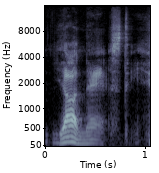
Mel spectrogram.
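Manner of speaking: disgusted whisper. Acted. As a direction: whisper it with a sneer. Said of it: "The squirrels look at y'all like".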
